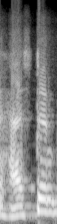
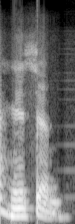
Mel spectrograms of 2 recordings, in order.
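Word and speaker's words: hasten: लेकिन जब अगर रूल पता रहेगा तो हमें पता रहेगा इसे क्या पढ़ा जाएगा? हेशन हसन हसन क्योंकि टी साइलेंट रहेगा क्योंकि लास्ट में टी इ एन टेन है ना तो टी उसमें साइलेंट हो जाता है।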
